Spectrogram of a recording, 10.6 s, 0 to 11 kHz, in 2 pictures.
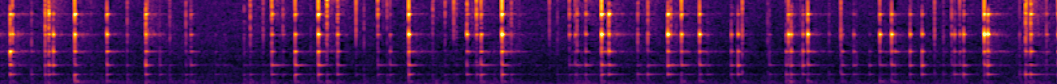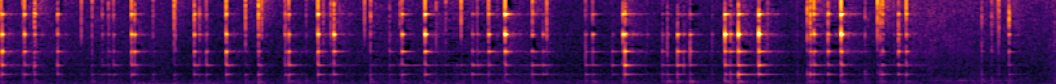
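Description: Long nails tap steadily on the outer walls of a medium clear glass bowl full of water-gel beads. The result is a rapid, continuous stream of quick, bright glassy clinks, each ringing briefly with a clear tone near 1.3 kHz and higher overtones over a soft low rumble.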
